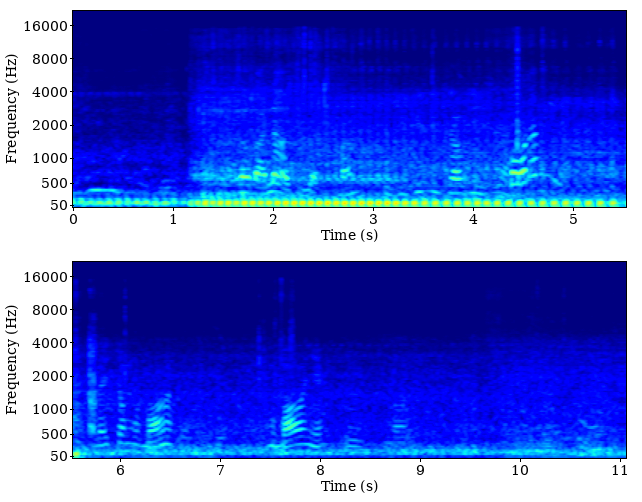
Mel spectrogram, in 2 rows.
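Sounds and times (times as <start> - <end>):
motorcycle engine idling: 0.0 - 7.4.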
